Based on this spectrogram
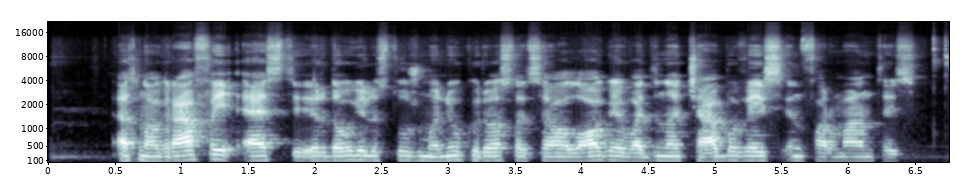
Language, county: Lithuanian, Telšiai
